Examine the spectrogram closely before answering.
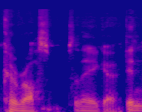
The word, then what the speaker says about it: Culross: It's pronounced Curross.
